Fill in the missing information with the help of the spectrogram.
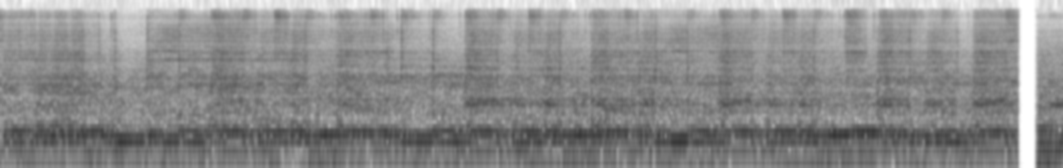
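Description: Rock music with guitar and a drum kit, playing steadily. It drops out for an instant near the end.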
